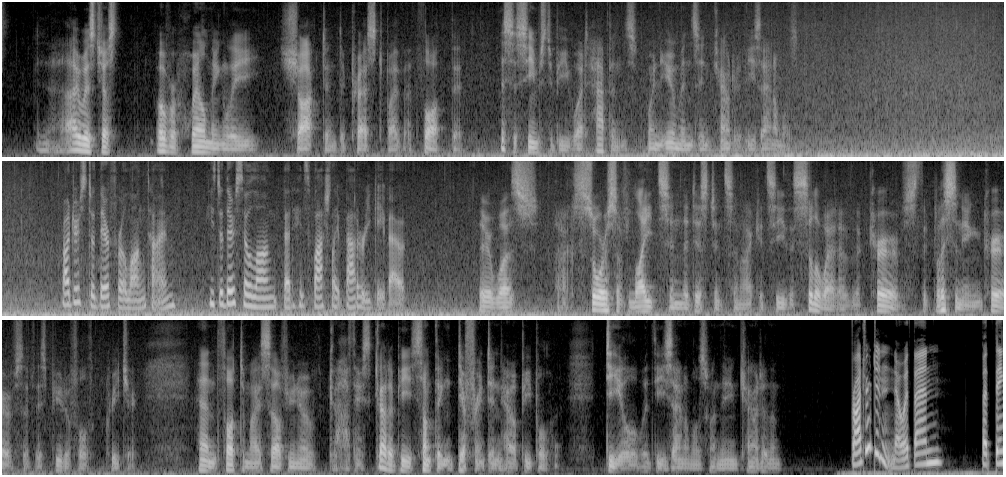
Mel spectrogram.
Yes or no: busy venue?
no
